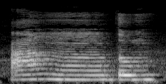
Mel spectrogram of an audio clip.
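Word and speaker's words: أنتم: Lalu setelah itu ada lafadz antum. Ang, pada saat mengucapkan antum tadi angnya disamarkan ya dan ditahan 2 harokat.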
